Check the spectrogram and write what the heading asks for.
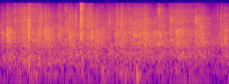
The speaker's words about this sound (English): Yeah, you can clap. I heard somebody trying to clap.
